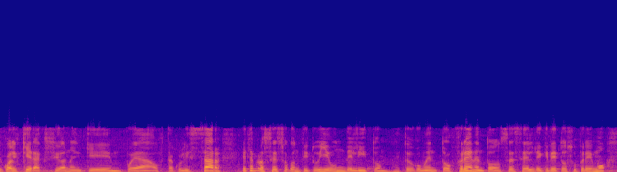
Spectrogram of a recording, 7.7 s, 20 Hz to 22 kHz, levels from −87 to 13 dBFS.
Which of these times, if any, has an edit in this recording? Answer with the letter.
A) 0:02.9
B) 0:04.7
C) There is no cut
B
